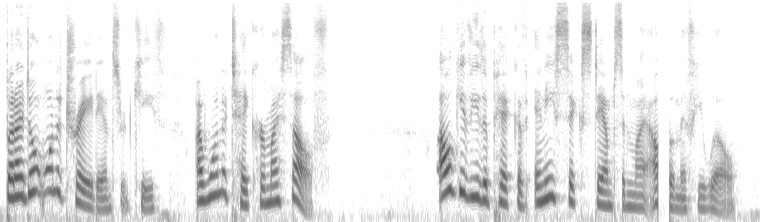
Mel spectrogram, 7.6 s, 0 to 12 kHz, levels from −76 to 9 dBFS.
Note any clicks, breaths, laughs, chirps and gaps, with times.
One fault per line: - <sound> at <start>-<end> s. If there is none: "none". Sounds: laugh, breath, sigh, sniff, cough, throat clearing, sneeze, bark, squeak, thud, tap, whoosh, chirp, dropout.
- dropout at 6.6-6.7 s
